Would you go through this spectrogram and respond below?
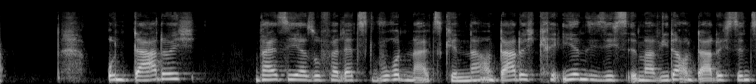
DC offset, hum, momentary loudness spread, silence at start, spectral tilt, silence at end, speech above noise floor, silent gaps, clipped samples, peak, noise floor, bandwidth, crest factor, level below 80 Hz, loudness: under 0.1%; none; 8 LU; 0 s; -4.5 dB/octave; 0 s; 47 dB; none; under 0.1%; -2 dBFS; -65 dBFS; 12.5 kHz; 18 dB; -68 dBFS; -19 LUFS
